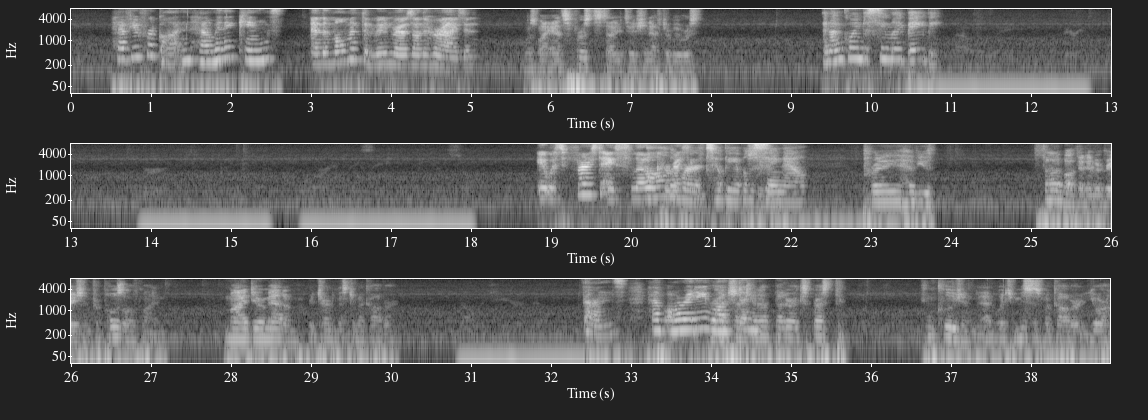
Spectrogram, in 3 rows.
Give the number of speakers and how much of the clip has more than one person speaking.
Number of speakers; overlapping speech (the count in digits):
5, about 8%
